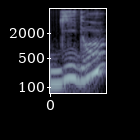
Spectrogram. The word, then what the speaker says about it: guidon: Alors, dans guidon, qu'est-ce que tu entends au début? Le son g.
